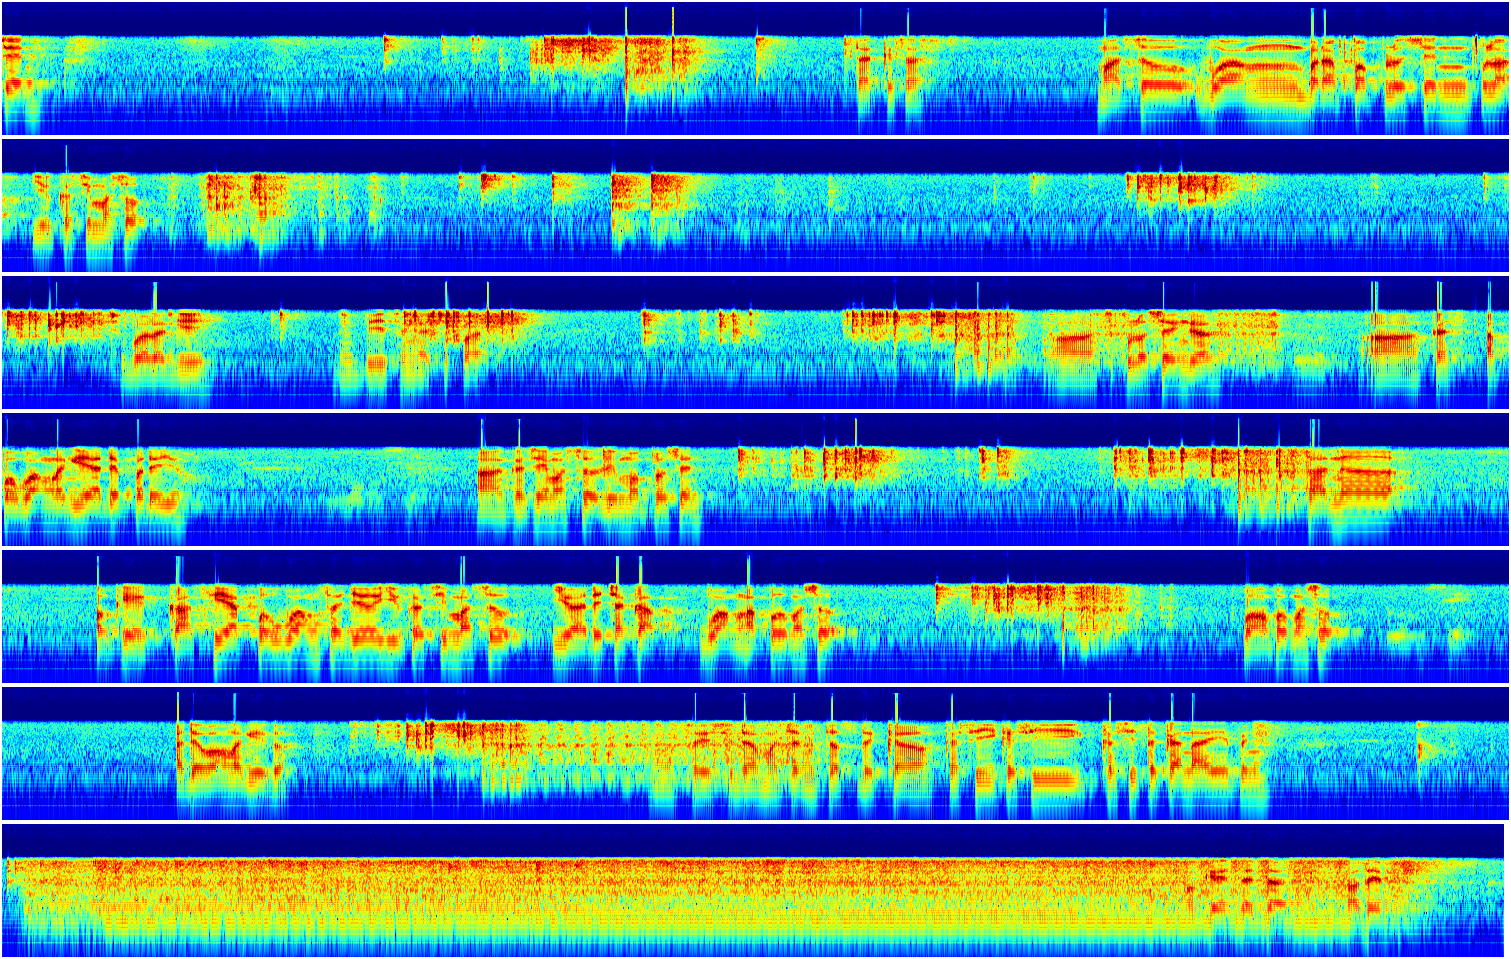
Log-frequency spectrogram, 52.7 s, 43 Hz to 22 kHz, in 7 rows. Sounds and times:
Speech: 0:00.0 - 0:00.3, 0:04.2 - 0:04.8, 0:05.5 - 0:08.3, 0:15.7 - 0:16.2, 0:16.8 - 0:17.6, 0:24.2 - 0:26.2, 0:29.1 - 0:29.7, 0:30.6 - 0:34.4, 0:36.4 - 0:37.6, 0:38.5 - 0:39.2, 0:40.9 - 0:44.1, 0:51.1 - 0:52.3.

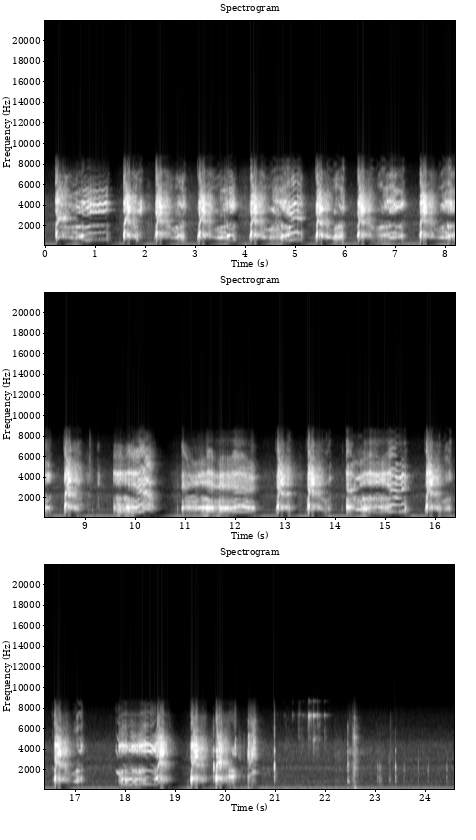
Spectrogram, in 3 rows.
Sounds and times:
Canidae, dogs, wolves: 0:00.2 - 0:09.0, 0:09.6 - 0:20.7
Bark: 0:01.6 - 0:03.5, 0:04.1 - 0:04.5, 0:05.4 - 0:06.7, 0:07.5 - 0:07.9, 0:08.6 - 0:09.0, 0:12.3 - 0:14.0, 0:15.8 - 0:17.2, 0:18.6 - 0:20.6.

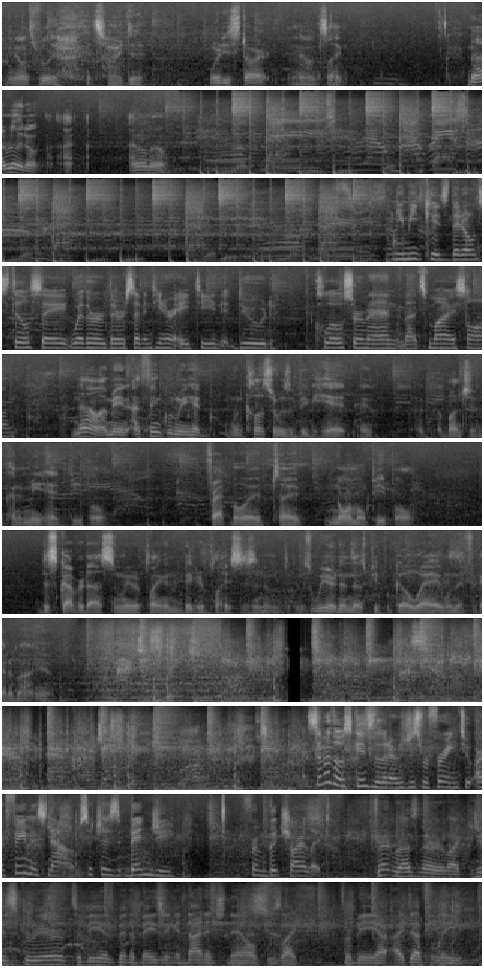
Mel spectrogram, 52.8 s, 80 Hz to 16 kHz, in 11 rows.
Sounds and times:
Music: 0:00.0 - 0:52.8.

